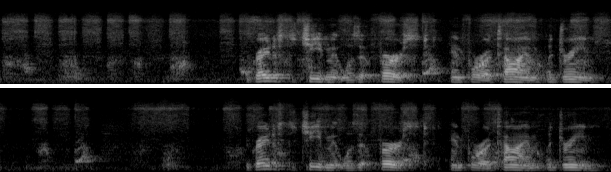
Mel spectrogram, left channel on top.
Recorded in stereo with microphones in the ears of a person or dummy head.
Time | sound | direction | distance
2.5 | a man speaking | 25° right (ahead or behind) | 3 m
